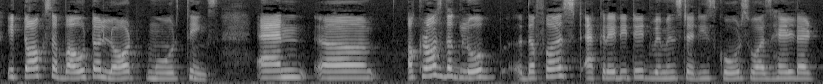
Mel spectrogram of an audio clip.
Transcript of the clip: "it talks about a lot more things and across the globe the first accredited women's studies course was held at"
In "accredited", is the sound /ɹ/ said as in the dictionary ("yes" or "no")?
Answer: yes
